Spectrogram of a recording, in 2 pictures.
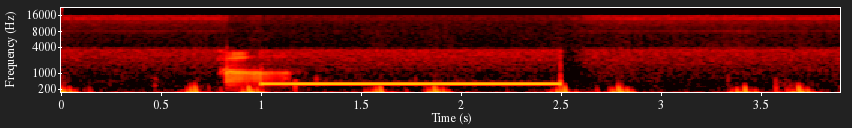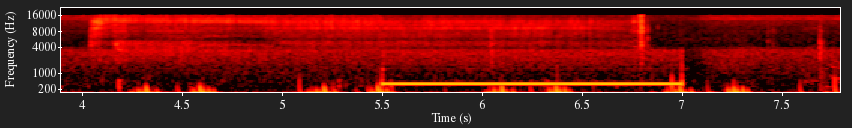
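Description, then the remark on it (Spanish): A steady telephone ringback tone sounds twice while a phone call is being placed, each long beep lasting about a second and a half, separated by a pause, over a faint rhythmic thumping in the background with no speech. “Ahí está, tercer tono. Tenemos 6 tonos de tiempo.”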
